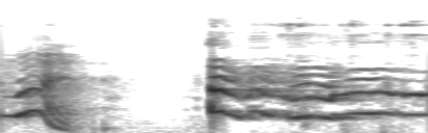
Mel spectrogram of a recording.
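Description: A husky's drawn-out, wavering talking howl. It starts suddenly about a second in and slides up and down in pitch, slowly falling.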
